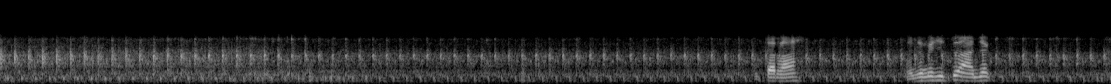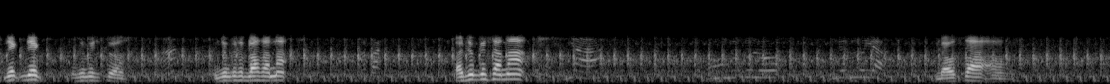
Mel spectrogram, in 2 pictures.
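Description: A small diesel engine chugs steadily and rapidly close by.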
